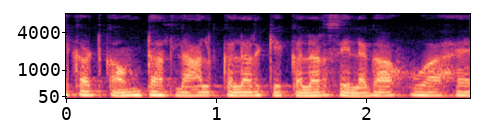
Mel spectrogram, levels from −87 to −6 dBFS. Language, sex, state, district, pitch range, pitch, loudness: Hindi, male, Punjab, Kapurthala, 105-115 Hz, 110 Hz, -15 LUFS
